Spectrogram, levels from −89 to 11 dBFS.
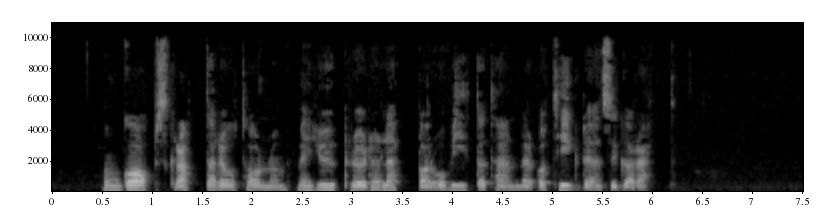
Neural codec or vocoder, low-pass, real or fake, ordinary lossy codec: none; 9.9 kHz; real; MP3, 64 kbps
